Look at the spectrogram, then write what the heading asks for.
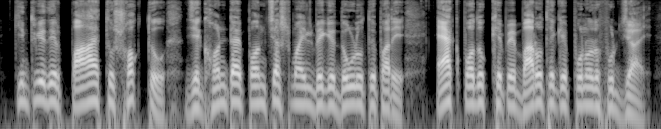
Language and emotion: Bengali, neutral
